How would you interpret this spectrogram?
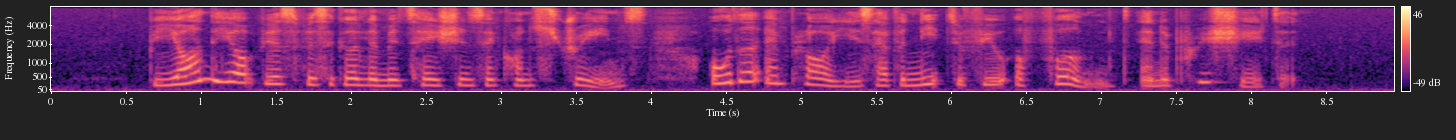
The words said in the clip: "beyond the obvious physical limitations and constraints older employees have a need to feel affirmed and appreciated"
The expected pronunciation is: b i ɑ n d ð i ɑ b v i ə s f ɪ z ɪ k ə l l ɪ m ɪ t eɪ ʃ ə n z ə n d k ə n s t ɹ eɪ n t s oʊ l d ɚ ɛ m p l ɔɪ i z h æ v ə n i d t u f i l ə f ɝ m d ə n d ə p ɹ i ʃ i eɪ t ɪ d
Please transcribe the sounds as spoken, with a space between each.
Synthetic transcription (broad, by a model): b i ɑ n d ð i ɑ b v i ə s f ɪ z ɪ k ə l l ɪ m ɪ t eɪ ʃ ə n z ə n k ə n s t ɹ eɪ n t s oʊ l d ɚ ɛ m p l ɔɪ i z h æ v ə n i d t u f i l ə f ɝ m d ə n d ə p ɹ i ʃ i eɪ t ɪ d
